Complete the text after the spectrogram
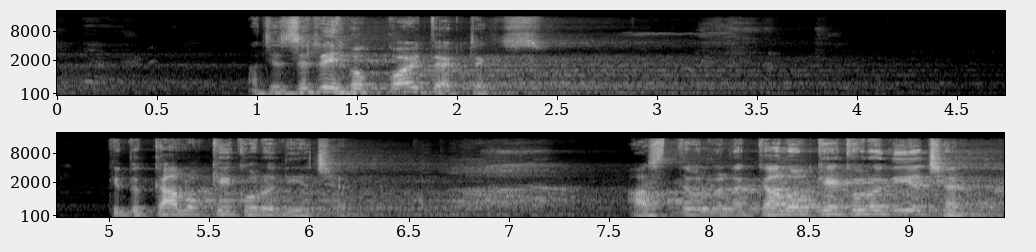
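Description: A man preaches with passion into a microphone, his voice loud over loudspeakers with a long echo.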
